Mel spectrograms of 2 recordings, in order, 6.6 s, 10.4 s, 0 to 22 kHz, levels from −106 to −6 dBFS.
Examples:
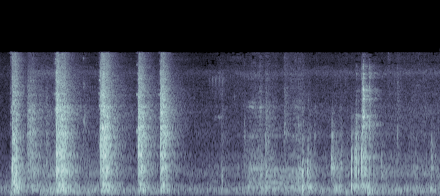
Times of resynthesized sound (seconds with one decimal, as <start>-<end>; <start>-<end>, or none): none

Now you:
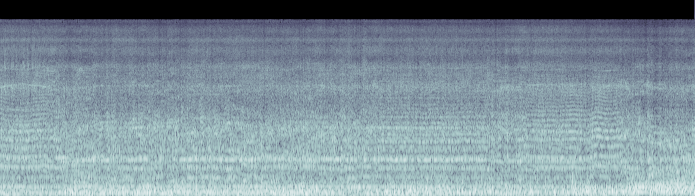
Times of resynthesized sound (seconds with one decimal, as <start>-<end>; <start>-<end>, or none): 0.7-5.7; 7.3-7.9; 9.3-10.4

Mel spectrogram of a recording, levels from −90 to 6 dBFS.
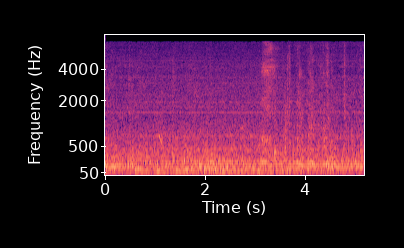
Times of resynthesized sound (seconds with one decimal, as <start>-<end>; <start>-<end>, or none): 0.0-0.6; 3.7-5.2

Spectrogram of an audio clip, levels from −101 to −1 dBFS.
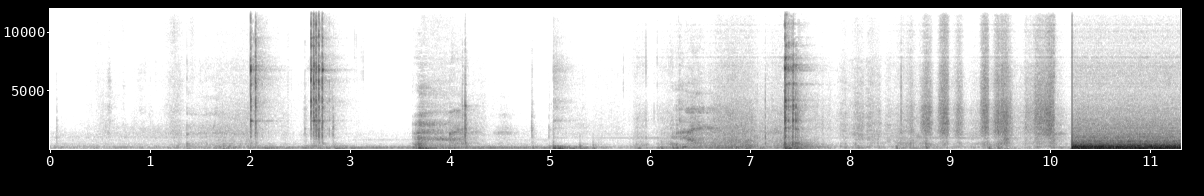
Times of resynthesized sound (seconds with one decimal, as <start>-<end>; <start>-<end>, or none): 5.8-7.4; 8.4-11.3

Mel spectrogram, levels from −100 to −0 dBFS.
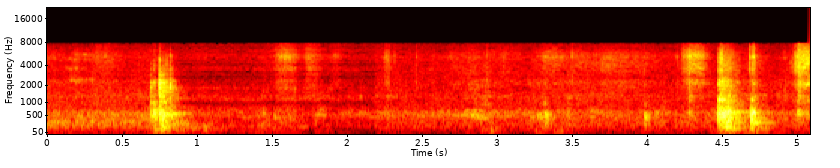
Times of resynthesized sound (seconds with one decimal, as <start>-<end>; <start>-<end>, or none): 0.8-2.2

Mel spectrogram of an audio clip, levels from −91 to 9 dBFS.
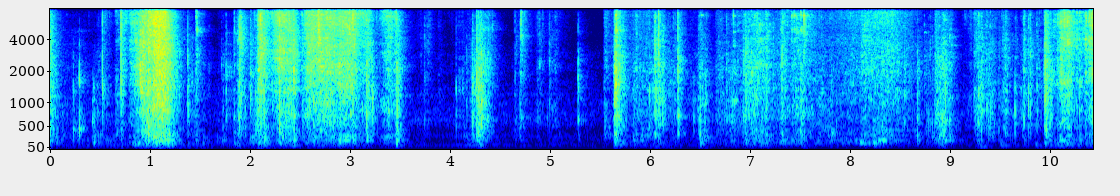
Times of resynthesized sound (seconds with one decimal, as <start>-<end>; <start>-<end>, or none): none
